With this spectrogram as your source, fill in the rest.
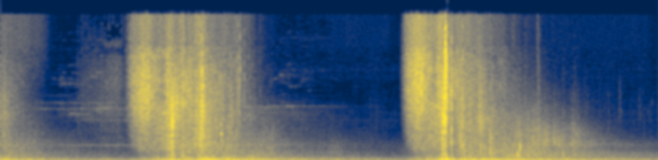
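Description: Two loud, booming blasts from the Confringo explosive spell in Hogwarts Legacy, each a heavy burst that rumbles and fades over about two seconds, the second stronger than the first, against a low background hum.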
